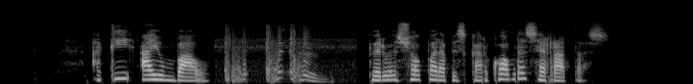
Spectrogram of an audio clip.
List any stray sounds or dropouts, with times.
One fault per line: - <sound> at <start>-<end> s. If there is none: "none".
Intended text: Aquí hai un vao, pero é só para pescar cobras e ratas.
- cough at 2.2-3.5 s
